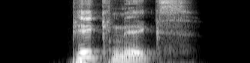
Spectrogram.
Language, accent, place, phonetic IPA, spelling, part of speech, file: German, Germany, Berlin, [ˈpɪkˌnɪks], Picknicks, noun, De-Picknicks.ogg
- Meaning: 1. genitive singular of Picknick 2. plural of Picknick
